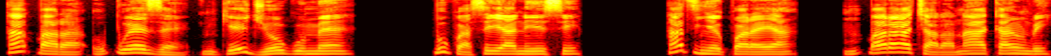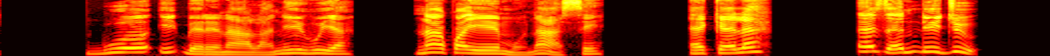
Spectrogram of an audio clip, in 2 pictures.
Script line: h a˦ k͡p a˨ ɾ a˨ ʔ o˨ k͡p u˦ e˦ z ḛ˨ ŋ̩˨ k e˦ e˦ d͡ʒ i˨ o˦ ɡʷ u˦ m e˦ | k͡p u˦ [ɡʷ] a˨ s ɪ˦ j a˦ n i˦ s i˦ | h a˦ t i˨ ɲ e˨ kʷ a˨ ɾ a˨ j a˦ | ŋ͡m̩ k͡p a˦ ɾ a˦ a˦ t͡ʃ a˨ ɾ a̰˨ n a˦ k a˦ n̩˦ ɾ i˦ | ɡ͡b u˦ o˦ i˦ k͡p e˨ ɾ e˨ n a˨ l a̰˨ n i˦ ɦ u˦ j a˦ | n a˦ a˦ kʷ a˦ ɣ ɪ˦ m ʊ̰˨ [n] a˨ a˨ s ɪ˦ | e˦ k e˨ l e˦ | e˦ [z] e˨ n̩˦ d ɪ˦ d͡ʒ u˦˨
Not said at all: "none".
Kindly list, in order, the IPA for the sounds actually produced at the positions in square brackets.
kʷ, n, z

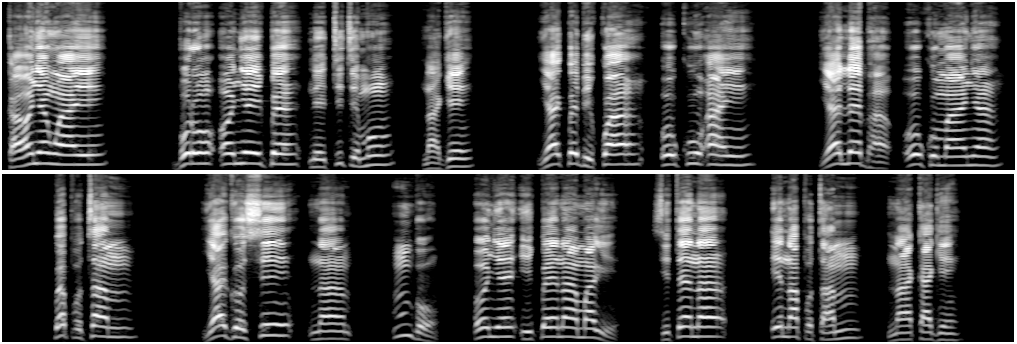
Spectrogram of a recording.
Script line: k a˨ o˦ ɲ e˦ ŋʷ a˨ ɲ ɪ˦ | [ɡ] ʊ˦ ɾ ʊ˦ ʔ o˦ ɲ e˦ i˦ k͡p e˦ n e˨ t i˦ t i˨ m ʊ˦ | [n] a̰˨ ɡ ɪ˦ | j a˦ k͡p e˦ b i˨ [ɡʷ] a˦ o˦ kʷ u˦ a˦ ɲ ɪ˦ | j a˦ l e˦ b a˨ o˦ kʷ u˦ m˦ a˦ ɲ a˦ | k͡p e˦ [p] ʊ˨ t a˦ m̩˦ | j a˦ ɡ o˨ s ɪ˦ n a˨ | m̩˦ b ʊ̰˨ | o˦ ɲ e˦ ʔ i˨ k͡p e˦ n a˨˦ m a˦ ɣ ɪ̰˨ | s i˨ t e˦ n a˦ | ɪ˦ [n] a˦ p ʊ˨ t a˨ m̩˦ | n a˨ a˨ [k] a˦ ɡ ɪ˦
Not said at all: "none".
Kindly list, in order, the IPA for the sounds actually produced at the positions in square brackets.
b, n, kʷ, p, n, k

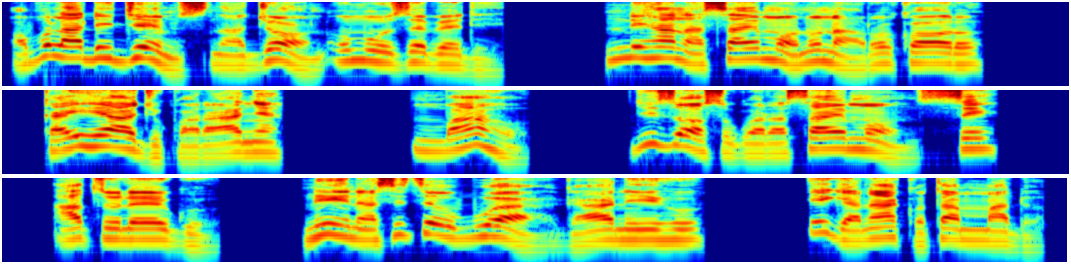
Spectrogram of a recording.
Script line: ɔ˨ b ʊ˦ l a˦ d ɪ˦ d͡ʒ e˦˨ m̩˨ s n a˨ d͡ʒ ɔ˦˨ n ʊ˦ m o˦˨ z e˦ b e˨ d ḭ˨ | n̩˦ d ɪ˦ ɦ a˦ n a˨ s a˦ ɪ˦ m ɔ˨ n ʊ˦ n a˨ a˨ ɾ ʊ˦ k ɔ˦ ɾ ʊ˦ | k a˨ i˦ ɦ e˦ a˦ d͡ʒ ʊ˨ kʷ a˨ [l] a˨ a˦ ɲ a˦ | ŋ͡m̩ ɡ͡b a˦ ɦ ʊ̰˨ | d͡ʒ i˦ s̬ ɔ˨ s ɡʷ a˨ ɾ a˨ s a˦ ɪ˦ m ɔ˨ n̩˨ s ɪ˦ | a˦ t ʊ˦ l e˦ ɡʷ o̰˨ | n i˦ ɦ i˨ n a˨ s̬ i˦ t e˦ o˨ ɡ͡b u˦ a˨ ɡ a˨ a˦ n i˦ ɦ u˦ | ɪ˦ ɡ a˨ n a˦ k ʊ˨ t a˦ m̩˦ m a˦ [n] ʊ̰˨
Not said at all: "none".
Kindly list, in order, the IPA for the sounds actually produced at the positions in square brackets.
ɾ, d

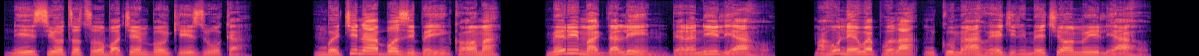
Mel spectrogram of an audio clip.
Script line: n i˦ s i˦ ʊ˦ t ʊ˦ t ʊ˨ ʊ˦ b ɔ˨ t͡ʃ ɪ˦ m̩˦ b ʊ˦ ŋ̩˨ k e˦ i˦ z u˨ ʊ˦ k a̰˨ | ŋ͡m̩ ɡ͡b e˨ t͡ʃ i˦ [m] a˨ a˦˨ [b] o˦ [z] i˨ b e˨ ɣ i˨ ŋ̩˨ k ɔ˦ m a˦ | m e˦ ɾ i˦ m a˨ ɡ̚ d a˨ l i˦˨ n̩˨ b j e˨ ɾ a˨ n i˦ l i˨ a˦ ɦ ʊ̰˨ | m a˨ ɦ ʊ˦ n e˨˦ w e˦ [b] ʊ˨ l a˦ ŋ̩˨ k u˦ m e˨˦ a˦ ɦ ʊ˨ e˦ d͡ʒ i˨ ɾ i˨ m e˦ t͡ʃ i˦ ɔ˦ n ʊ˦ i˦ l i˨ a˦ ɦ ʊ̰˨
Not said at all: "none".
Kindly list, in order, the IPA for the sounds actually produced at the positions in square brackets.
n, b, z, p

